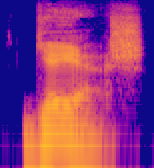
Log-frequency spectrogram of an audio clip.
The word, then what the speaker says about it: Gaash: We've got Hadai of the ravines of Gaash. This is spelled G-A-A-S-H. It is pronounced Gaash. However, I have seen it pronounced Gaash as well. So however you like to pronounce that, you can.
